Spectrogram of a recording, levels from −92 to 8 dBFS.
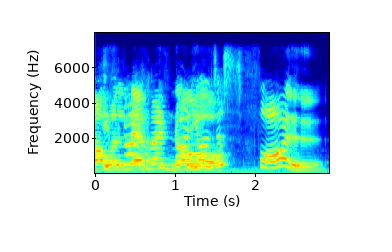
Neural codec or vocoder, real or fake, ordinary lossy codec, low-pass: none; real; none; 7.2 kHz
